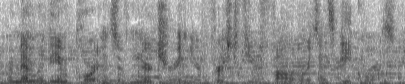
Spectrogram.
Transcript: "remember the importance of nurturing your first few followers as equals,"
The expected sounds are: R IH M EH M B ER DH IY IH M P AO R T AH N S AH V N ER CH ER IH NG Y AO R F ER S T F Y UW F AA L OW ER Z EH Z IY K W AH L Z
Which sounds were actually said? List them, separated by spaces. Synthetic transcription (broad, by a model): R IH M EH M B ER DH IY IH M P AO R T N S AH V N ER CH ER IH NG Y AO R F ER S T F Y UW F AA L OW ER Z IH Z IY K W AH L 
